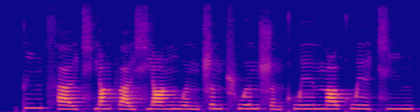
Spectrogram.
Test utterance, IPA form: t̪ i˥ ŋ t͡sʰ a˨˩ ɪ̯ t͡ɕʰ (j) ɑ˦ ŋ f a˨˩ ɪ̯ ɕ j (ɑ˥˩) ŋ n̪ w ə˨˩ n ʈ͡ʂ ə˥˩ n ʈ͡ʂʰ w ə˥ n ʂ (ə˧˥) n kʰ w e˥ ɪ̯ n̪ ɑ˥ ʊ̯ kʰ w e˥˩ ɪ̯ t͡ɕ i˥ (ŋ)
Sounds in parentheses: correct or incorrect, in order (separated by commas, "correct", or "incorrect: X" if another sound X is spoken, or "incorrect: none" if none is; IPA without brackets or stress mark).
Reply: correct, incorrect: ɑ˧˥, incorrect: ə˨˩, correct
